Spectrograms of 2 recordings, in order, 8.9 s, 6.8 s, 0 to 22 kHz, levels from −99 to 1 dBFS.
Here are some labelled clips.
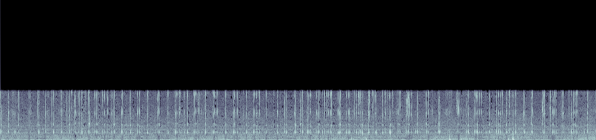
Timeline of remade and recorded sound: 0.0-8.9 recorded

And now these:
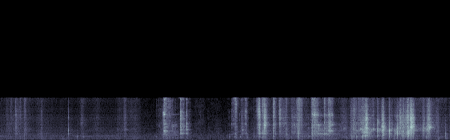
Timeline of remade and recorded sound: 0.0-2.1 remade; 2.1-3.8 recorded; 3.8-6.8 remade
